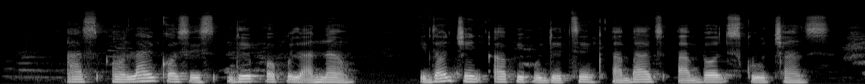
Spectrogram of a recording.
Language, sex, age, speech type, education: Nigerian Pidgin, male, 30-45, spontaneous, secondary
